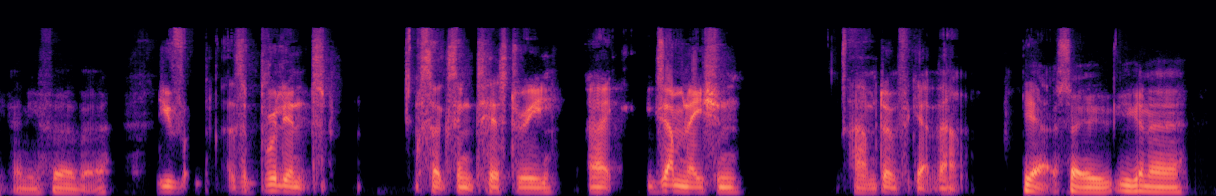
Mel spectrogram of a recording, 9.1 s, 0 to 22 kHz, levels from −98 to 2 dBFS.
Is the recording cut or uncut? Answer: cut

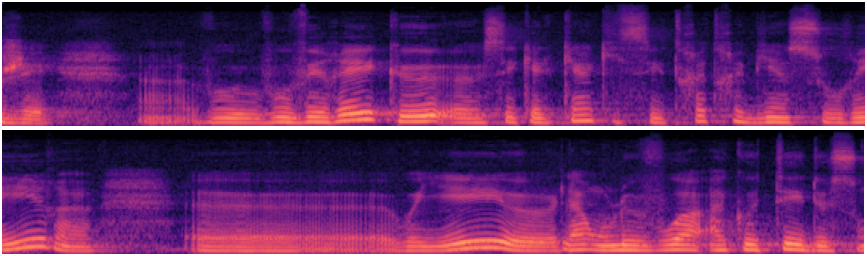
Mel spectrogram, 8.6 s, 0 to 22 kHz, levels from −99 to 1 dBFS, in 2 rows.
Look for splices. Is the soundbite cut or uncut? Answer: uncut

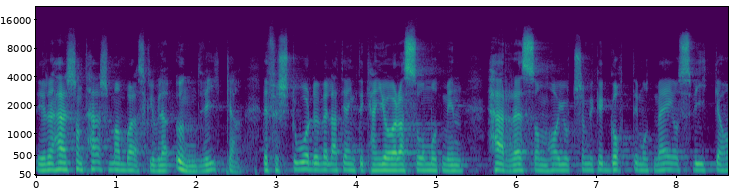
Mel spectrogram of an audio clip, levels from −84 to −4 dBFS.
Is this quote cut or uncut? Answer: cut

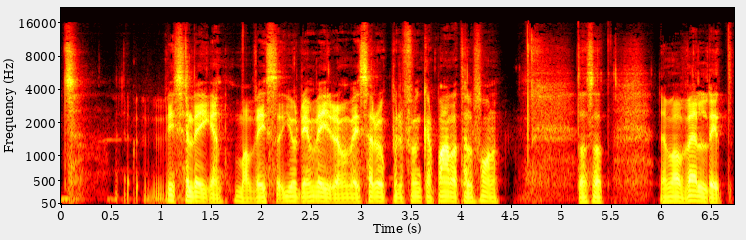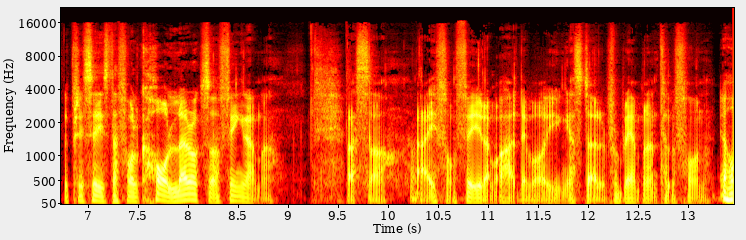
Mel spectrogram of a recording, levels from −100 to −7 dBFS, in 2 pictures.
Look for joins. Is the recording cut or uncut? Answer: cut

